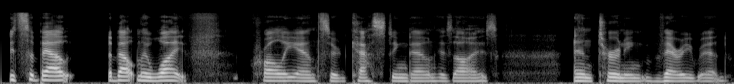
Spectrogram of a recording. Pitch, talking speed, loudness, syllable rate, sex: 165 Hz, 115 wpm, -18 LUFS, 4.0 syllables/s, female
